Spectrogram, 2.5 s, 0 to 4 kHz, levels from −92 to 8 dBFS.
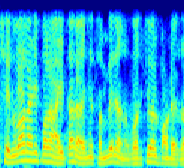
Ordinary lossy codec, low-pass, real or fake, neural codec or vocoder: none; 3.6 kHz; fake; codec, 16 kHz, 4 kbps, FreqCodec, smaller model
